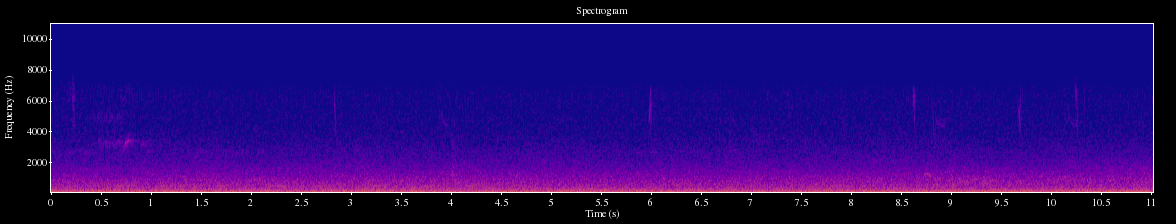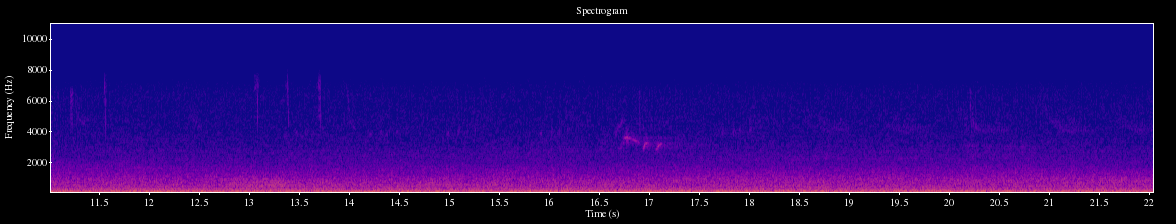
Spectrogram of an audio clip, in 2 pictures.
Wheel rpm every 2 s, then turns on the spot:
0, 0, 0, 0, 0, 0, 0, 0, 0, 0, 0.
none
